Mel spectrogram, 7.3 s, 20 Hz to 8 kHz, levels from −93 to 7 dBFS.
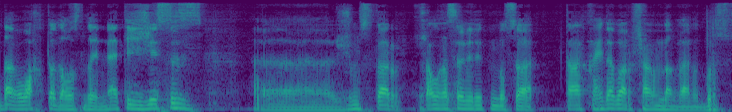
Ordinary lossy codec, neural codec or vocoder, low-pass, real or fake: AAC, 32 kbps; codec, 44.1 kHz, 2.6 kbps, SNAC; 7.2 kHz; fake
